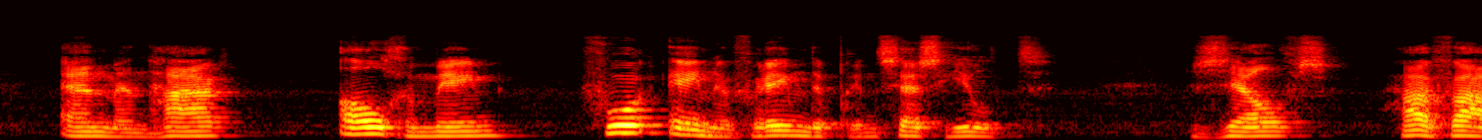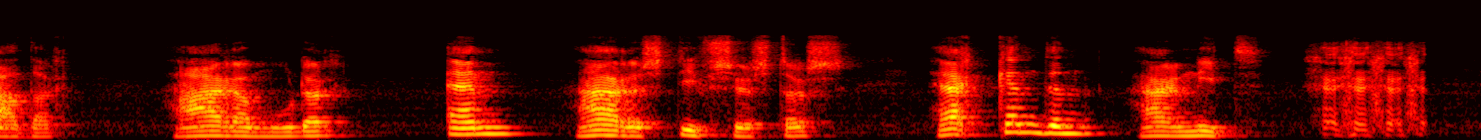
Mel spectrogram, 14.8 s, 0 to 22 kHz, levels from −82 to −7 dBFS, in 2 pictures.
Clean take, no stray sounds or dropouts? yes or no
no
